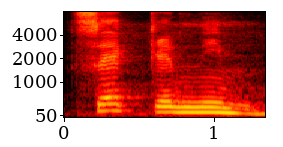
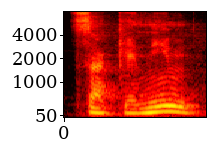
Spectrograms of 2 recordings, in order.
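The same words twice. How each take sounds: First: Tzekenim with "tze" replacing "tza", said slowly; "tzekenim" slowly, first vowel reduced to a short E; corrected reduced form. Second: Tzakenim with a full A in the first syllable; "tzakenim" starting on an open "tza"; unreduced wrong form. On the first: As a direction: say "tzekenim" syllable by syllable, starting on tze. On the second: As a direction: say "tzakenim" keeping the A after tz. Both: Shown as a demonstration. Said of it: "no, sino tzekenim".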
